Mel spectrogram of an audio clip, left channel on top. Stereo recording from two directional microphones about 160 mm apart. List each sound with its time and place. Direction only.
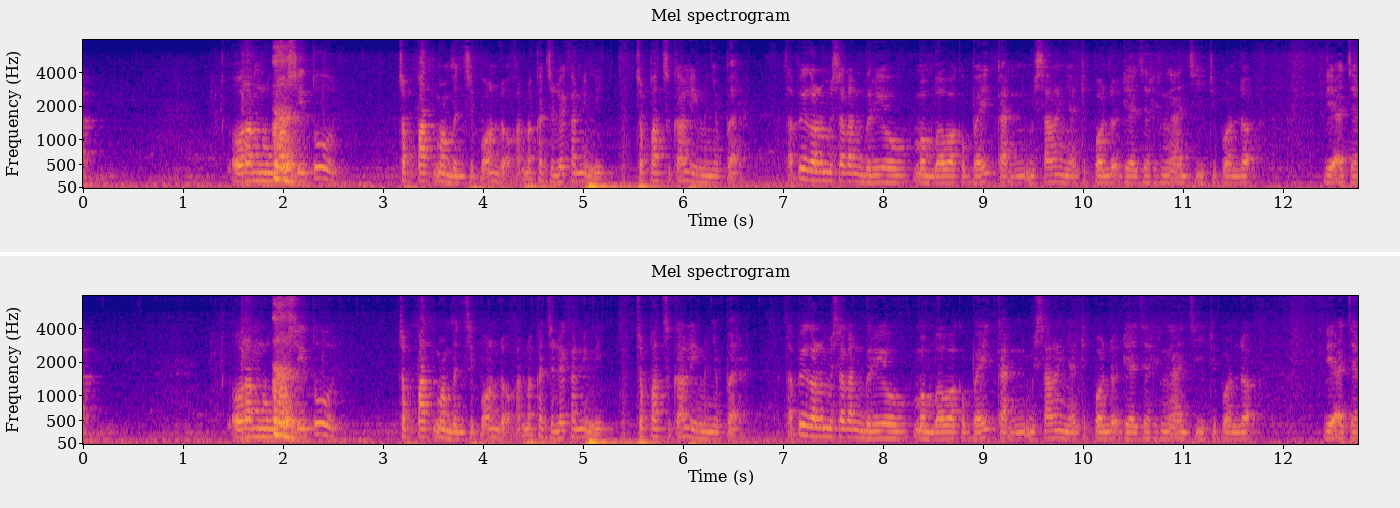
1.5 s speech: 10° left (ahead or behind)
